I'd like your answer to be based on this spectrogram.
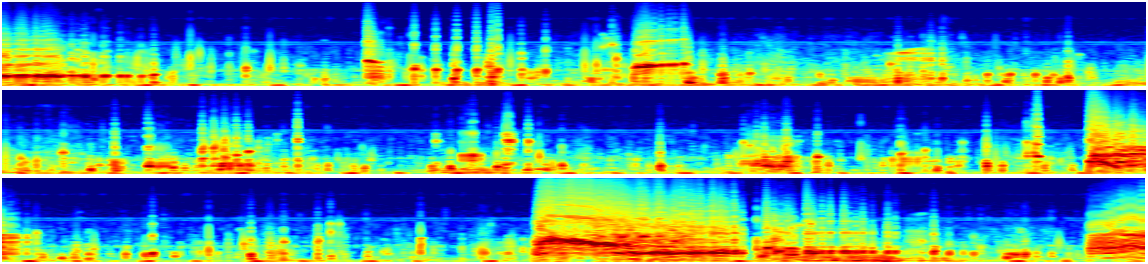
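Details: Loud near-continuous gurgling and rumbling with sharp clicks and a harsh burst, phone pressed to the belly after breakfast of toast, eggs and milk; visibly uncomfortable: loud bowel sounds (borborygmi).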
